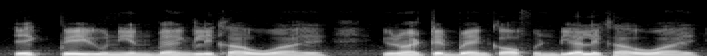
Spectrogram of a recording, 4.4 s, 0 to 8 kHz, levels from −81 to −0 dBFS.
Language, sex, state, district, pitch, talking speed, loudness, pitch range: Hindi, male, Uttar Pradesh, Lalitpur, 115 Hz, 190 wpm, -14 LUFS, 105-125 Hz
